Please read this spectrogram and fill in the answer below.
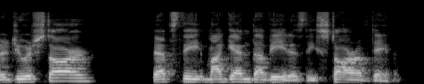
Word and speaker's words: Magen David: Magen David. So again, the wine is Mogen David, which is the Yiddish pronunciation, but Magen means shield.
